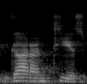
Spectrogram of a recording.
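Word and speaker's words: guarantee: un plan a de garanties mira cómo se escribe guarente con doble y se pronuncia garanti galanti ok garanti picos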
